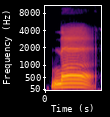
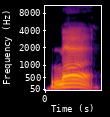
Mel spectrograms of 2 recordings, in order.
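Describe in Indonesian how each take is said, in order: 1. Vokalnya tipis, bunyinya seperti 'a'. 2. Vokalnya tipis, bunyinya seperti 'a'.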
